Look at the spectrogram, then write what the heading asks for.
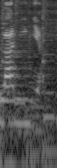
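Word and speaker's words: La Niña: what what is that they're pronounced as El Nino and La Nina this translates to the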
